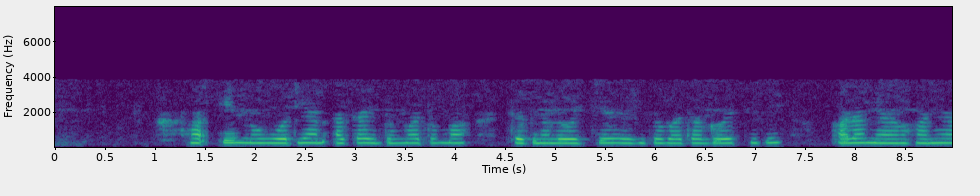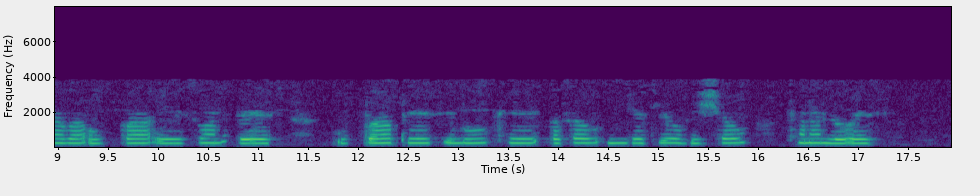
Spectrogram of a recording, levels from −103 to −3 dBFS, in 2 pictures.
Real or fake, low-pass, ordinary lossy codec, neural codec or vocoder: real; 7.2 kHz; AAC, 16 kbps; none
